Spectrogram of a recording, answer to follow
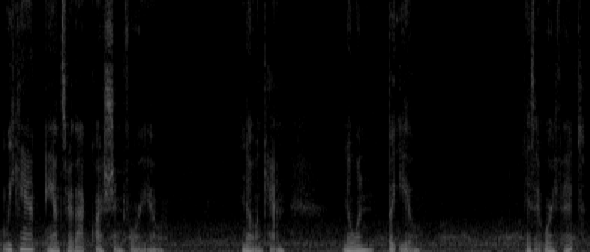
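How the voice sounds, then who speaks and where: A woman voicing an eerie, cryptic presence in an audio drama, in a creaky whisper. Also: lowish voice, steady tone, slow pace, long pauses, mellow, full character voice. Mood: cryptic, probing. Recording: distant voice in noisy ambience.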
